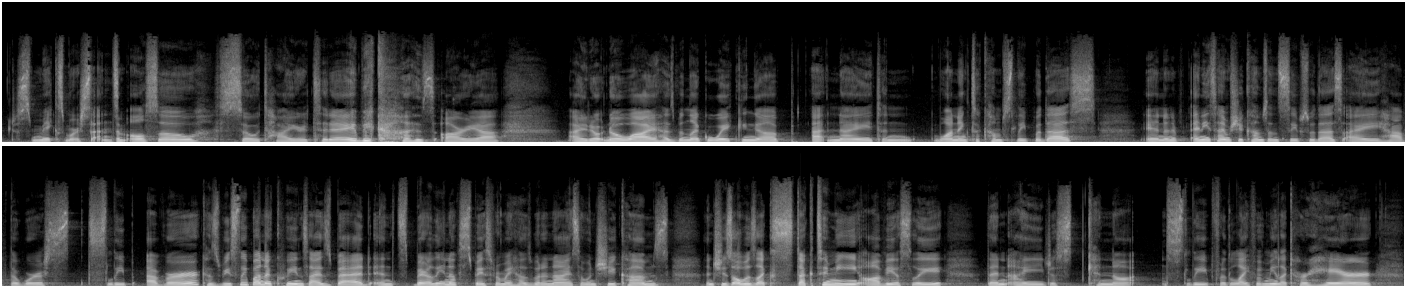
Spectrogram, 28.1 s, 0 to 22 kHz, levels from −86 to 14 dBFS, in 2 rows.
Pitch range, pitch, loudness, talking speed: 180-205 Hz, 185 Hz, -16 LUFS, 185 wpm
